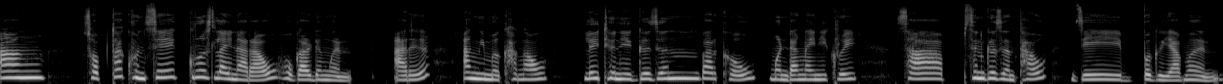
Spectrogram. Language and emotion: Bodo, happy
